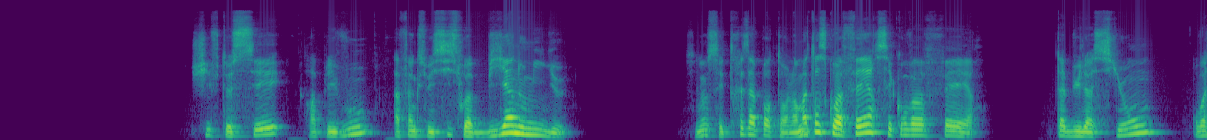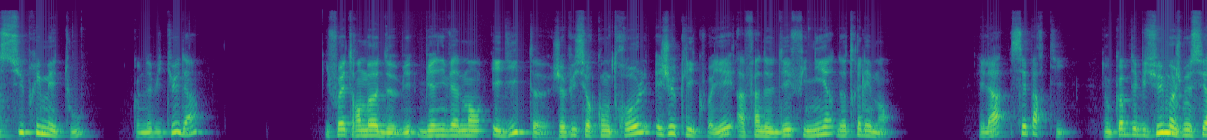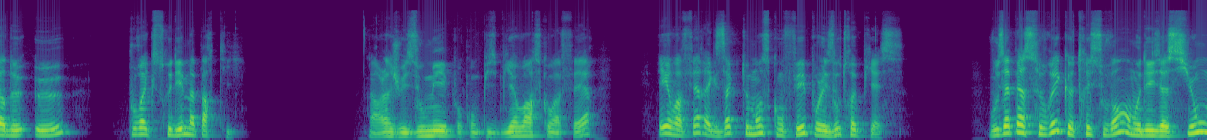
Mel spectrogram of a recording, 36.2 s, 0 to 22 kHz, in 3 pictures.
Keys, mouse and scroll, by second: 3.0-4.9 middle drag, 7.1-7.7 scroll down 1, 7.7-9.6 middle drag, 10.2 Tab, 12.1 x, 14.7 Tab, 18.2-23.0 drag, 23.9 e, 25.1-29.3 drag, 25.6 e, 26.8 e, 27.8 middle click, 27.9 middle click, 29.2-32.2 middle drag, 32.2 e, 33.6-36.2 drag, 33.7 e, 35.2 e.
